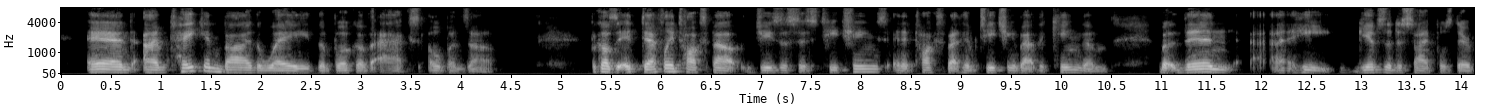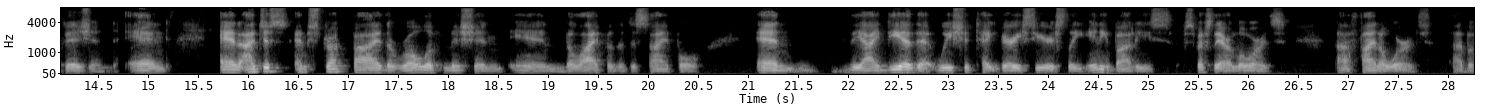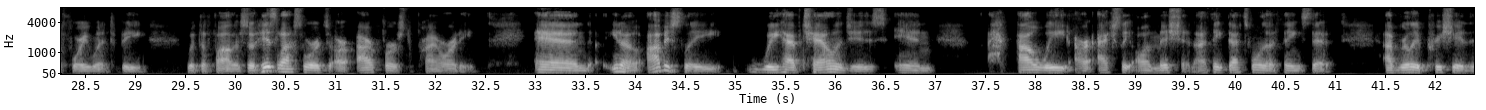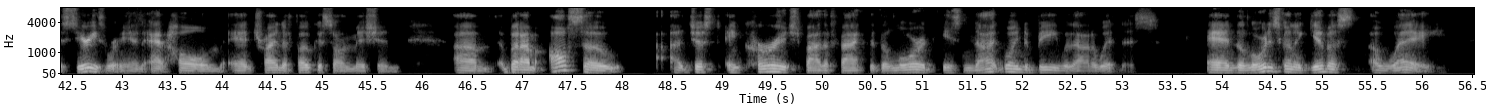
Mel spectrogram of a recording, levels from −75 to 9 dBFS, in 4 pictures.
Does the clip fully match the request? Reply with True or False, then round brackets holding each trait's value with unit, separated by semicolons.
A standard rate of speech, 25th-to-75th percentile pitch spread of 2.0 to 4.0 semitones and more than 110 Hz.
False (165 wpm; 3.4 semitones; 105 Hz)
